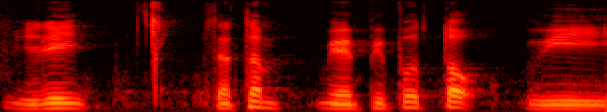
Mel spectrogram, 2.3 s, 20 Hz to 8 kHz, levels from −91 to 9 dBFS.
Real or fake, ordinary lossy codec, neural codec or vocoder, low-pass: real; none; none; none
